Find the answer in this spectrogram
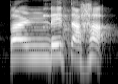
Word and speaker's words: पंडितः: ड पे ई की मात्रा पंडिता, ता में आ की मात्रा है तो विसर्ग को पढ़ेंगे हा, पंडितः।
